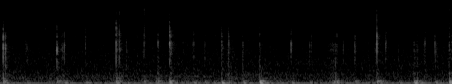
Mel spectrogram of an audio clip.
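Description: Long blue acrylic nails aggressively scratch the edges of a solid, partly carved white bar of soap held in the hand, leaving visible shavings. The result is a quiet stream of quick, dry scratches and crisp ticks with bright edges over a soft low rumble, each sound stopping almost instantly.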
